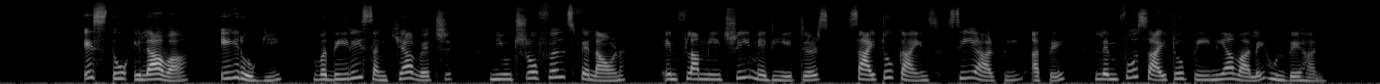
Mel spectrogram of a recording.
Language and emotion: Punjabi, neutral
